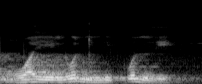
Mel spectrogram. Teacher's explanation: tanwin bertemu dengan huruf lam Inilah yang disebut dengan Idgham bilagun langsung suara tanwinnya itu digabung kepada lam tapi bilagunnah jangan sampai berdengung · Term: Idgham bilagunnah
